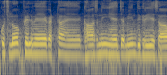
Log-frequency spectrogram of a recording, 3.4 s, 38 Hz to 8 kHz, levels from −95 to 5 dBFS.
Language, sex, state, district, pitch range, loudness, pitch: Hindi, male, Uttarakhand, Uttarkashi, 155-175 Hz, -13 LUFS, 165 Hz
